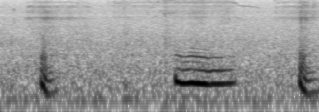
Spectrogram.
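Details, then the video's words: Sleeping mixed-breed pet dog named Yangyang snoring in a new, upgraded sleeping posture indoors; a droning low snore of under a second framed by two short rasping breaths, in a quiet room. "양양이는 코골이 댕댕이"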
